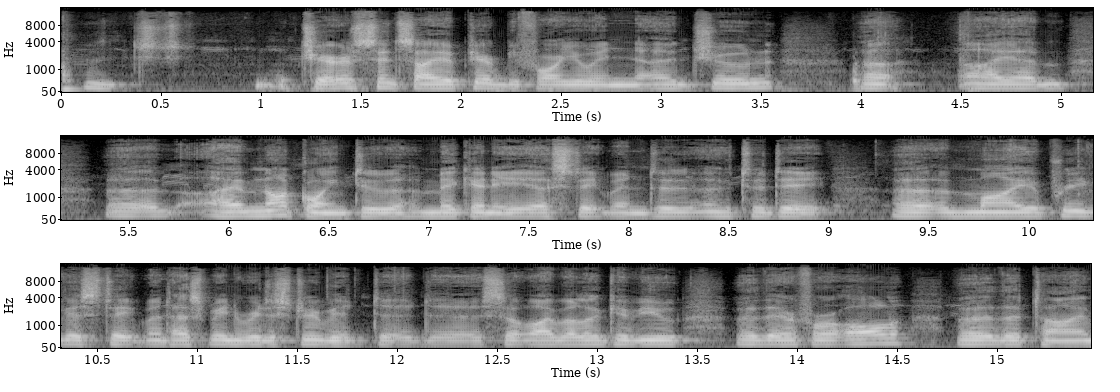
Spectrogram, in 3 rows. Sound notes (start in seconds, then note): 3.2 speaking French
